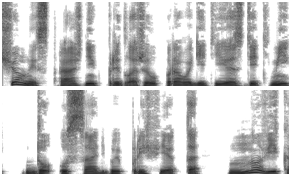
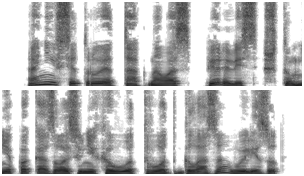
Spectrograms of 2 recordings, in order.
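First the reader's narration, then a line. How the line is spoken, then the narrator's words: Giggling. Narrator (Russian): хихикнула Нюра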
